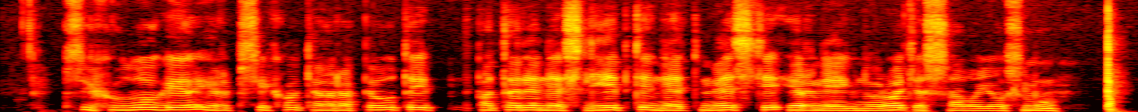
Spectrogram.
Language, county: Lithuanian, Šiauliai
